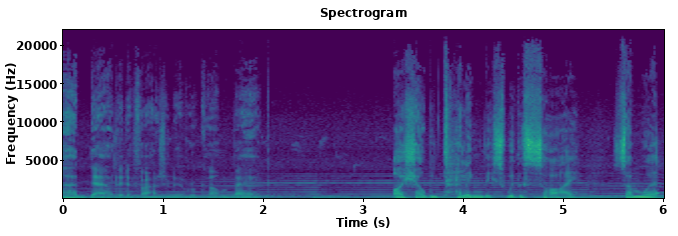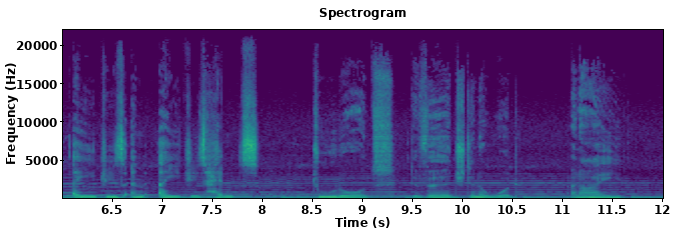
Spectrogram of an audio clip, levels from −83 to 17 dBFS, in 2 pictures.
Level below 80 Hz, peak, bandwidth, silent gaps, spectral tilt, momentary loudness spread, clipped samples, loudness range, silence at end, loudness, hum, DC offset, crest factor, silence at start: -56 dBFS; -6 dBFS; over 20 kHz; none; -3.5 dB/octave; 23 LU; under 0.1%; 7 LU; 0 s; -25 LUFS; none; under 0.1%; 20 dB; 0 s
